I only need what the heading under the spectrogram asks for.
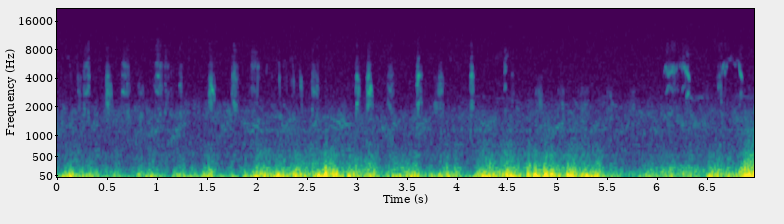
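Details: In Crimea, a woodchat shrike keeps up a steady stream of clipped, scratchy notes, with a couple of fuller slurred calls near the end, against gusty wind.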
